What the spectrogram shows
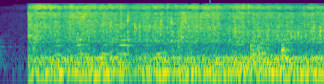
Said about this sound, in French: Les pommes de terre rissolent en cuisine avec Céline Lévesque.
